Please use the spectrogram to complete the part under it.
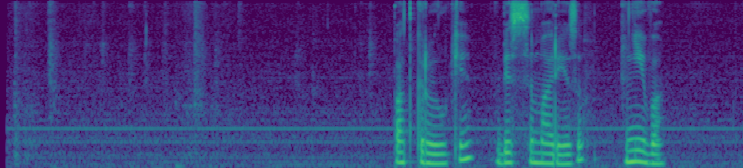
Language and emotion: Russian, neutral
